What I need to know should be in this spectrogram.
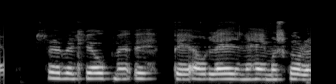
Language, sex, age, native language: Icelandic, female, 11, Icelandic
